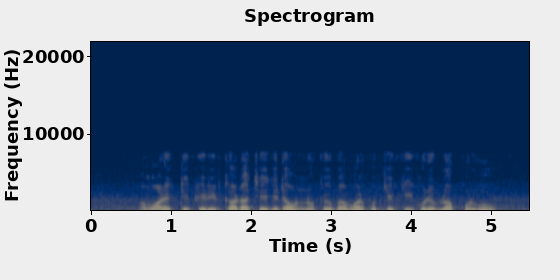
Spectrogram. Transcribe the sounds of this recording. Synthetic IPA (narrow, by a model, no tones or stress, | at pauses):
amaɾek̚ʈikɾeɖiʈkaɖat͡ɕʰed͡ʑeʈaonːokewbɛboɦaɾkoɾt͡ɕʰekikoɾeblɔkːoɾbo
